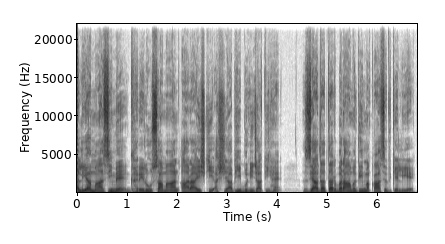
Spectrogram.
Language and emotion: Urdu, neutral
